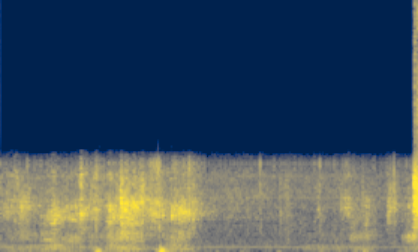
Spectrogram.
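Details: Seven-week-old English Bulldog puppies playing indoors give short whimpers and snuffly grunts, then fall quiet before a sharp yip at the end.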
